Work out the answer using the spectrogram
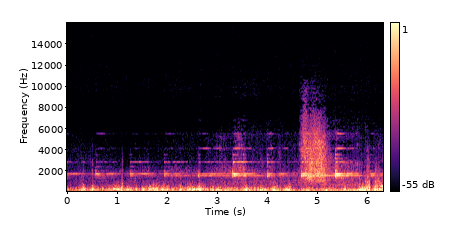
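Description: Freight train cars rolling through the yard, with a short high squeal repeating about every two-thirds of a second and a brief hiss about five seconds in. Heavy wind noise on the microphone.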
